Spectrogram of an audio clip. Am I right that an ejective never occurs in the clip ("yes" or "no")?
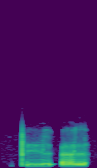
no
